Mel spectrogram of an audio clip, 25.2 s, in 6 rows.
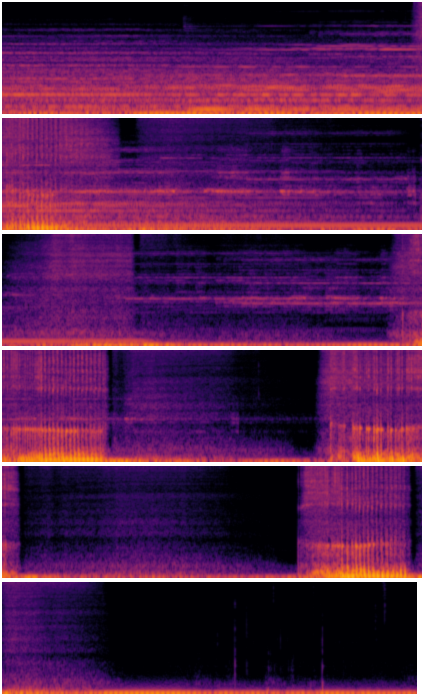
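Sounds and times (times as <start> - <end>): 
loud snoring: 4.1 - 7.5, 8.4 - 10.1, 12.3 - 14.9, 15.8 - 17.2, 19.8 - 22.0.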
